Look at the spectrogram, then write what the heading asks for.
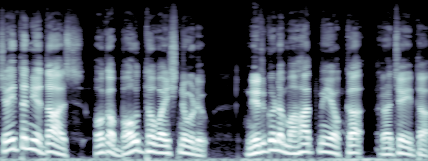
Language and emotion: Telugu, neutral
